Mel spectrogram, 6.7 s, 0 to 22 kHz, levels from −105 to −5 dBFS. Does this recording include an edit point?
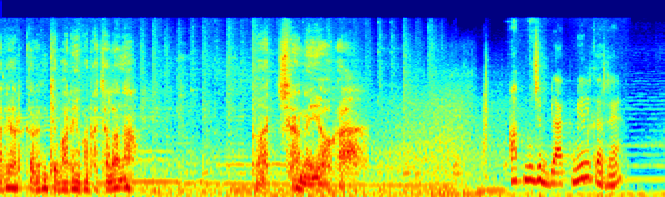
no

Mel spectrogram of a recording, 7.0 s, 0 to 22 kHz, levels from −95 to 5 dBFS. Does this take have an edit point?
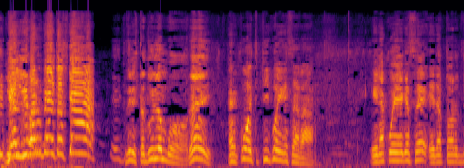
yes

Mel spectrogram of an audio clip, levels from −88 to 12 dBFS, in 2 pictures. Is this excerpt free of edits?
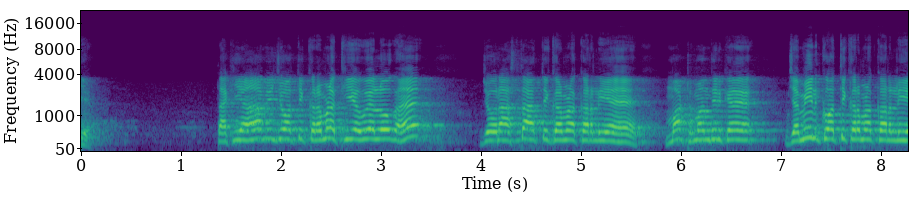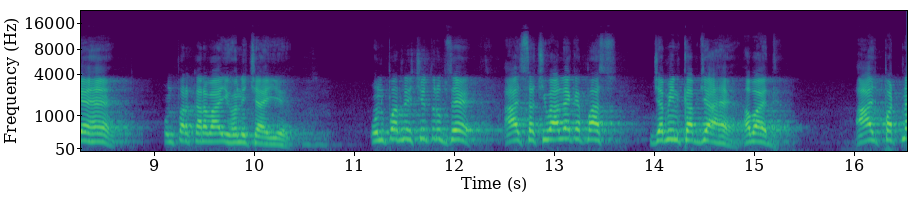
yes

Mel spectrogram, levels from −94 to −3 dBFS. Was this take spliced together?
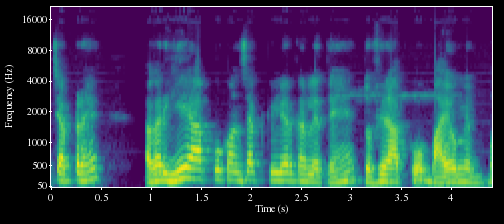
no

